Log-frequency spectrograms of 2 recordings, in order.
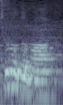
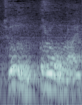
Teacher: at least you slow down enough to say /ɑː/ instead of /ə/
